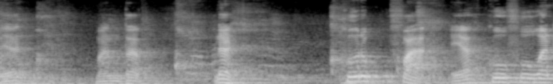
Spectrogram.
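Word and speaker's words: كُفُوًا: mantap Nah huruf vadya kufuwan itu bacanya jangan kuwan jangan bibir ketemu bibir UFO and salad tapi bibir bawah bagian dalam bertemu ujung gigi seri atas uh uh when dan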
